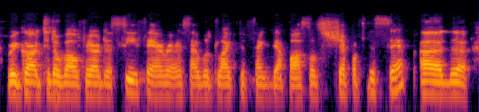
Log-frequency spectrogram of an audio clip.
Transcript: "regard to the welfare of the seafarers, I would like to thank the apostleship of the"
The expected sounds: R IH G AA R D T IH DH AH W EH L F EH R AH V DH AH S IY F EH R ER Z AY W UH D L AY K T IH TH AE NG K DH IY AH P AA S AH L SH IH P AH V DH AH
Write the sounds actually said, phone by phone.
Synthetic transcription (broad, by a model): R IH G AA R D T IH DH AH W EH L F EH R AH V DH AH S IY F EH R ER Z AY W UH D L AY K T IH TH AE NG K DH IY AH P AA S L SH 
